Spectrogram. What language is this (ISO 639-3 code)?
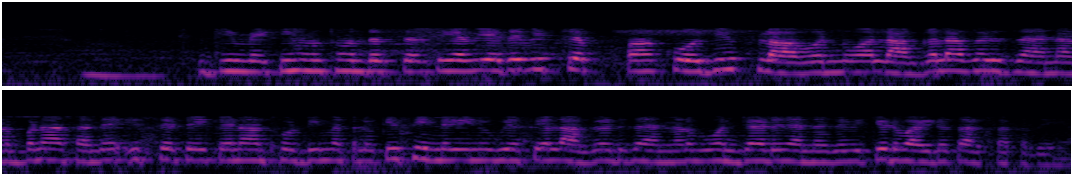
pan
